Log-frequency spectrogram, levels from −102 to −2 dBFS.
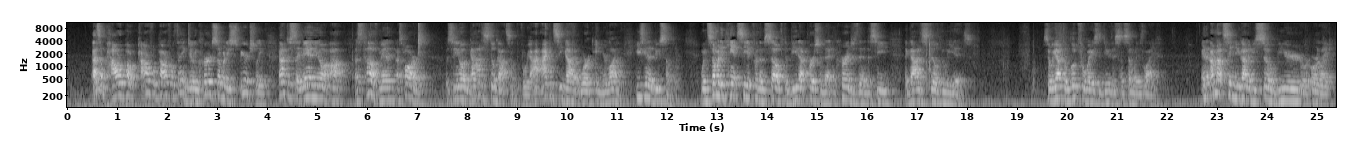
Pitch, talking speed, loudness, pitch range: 140 Hz, 235 wpm, -34 LUFS, 115-165 Hz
